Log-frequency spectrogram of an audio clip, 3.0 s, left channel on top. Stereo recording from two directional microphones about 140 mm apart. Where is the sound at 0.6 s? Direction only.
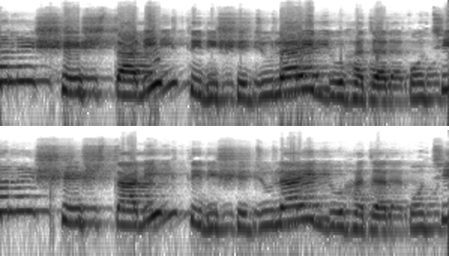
15° left (ahead or behind).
